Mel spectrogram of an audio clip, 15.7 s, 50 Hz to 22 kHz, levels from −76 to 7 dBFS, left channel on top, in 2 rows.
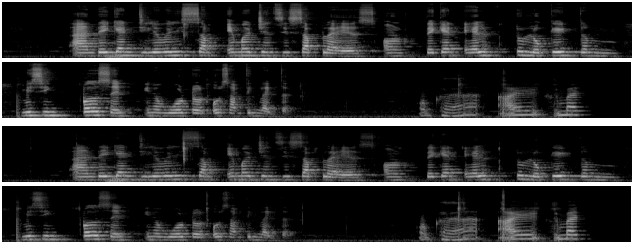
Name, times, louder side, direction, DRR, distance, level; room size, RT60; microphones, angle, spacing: voice 1, 0.8-7.7 8.1-11.5, left 3 dB, 50° left, 0.7 m, -24 dB
voice 2, 13.1-13.8 14.1-15.1, right 2 dB, 70° right, 0.9 m, -29 dB
18.0 x 7.1 x 2.7 m
head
